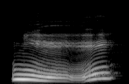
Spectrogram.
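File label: "nv", Mandarin pinyin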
